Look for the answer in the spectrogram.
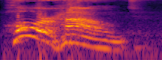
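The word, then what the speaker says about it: horehound: Whorehound! And no, I'm not saying the H-O, the W-H-O-R-E. It's actually called H-O-R-E, but it's still pronounced the same way.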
